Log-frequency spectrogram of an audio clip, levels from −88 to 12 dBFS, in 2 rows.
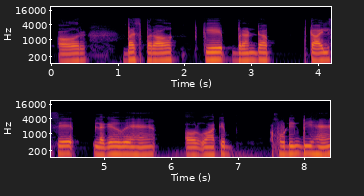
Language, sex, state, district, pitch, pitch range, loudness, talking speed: Hindi, male, Bihar, Kishanganj, 145 Hz, 140-155 Hz, -25 LUFS, 115 wpm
